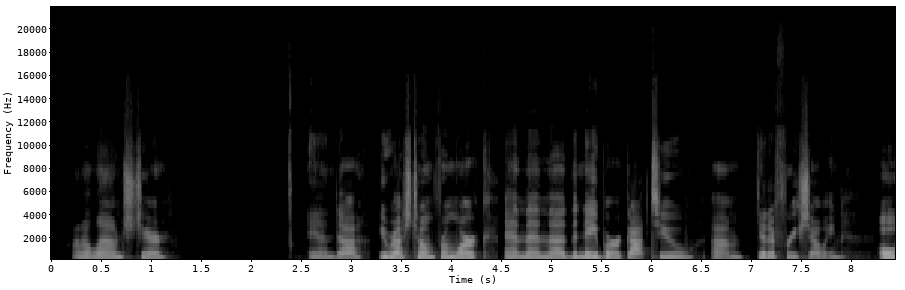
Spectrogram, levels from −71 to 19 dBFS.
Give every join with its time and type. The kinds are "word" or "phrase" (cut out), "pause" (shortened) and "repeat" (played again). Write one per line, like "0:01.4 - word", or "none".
0:03.2 - pause
0:04.5 - pause
0:07.0 - pause

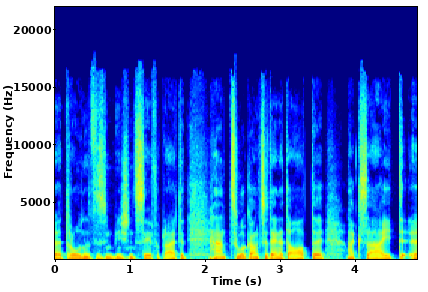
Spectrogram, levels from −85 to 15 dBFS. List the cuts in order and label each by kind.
0:02.1 - word
0:03.9 - phrase

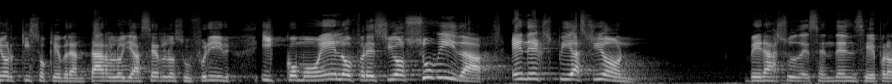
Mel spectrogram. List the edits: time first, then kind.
none

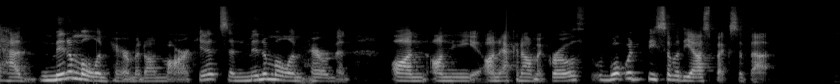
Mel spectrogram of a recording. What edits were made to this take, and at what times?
none

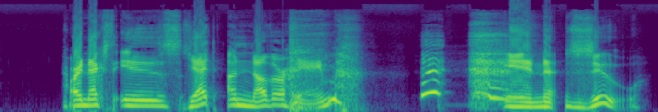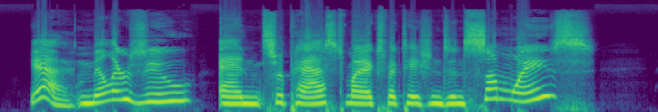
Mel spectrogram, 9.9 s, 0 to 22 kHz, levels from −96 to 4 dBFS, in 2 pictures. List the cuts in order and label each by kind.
0:01.4 - word
0:02.2 - word
0:04.2 - word
0:05.5 - word
0:06.5 - word
0:06.9 - word

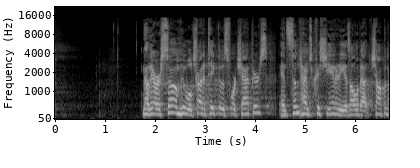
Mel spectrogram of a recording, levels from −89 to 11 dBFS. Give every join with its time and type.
0:04.4 - pause

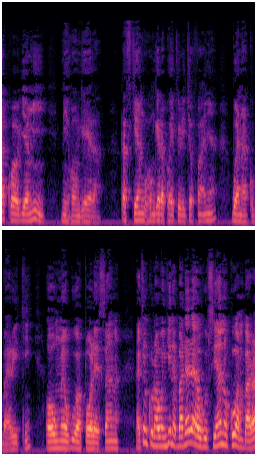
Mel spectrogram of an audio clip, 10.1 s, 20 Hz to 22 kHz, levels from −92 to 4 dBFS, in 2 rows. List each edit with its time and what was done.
none

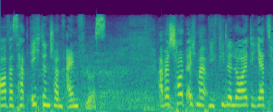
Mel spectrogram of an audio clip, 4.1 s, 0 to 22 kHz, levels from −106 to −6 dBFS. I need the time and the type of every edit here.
0:00.9 - phrase
0:03.1 - word

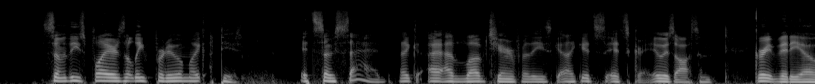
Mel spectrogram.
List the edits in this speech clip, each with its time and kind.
0:02.1 - word
0:03.9 - pause

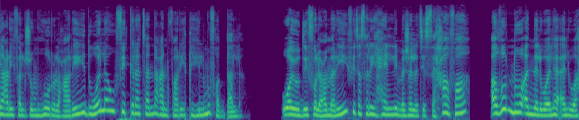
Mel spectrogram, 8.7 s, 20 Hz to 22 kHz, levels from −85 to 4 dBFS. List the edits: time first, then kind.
none

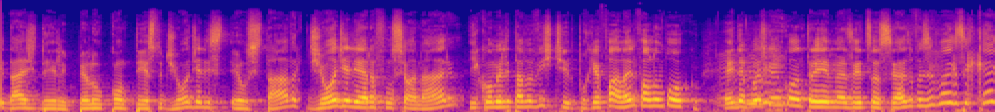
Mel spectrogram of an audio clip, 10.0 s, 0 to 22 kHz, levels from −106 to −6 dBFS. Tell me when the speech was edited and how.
0:03.0 - phrase
0:04.6 - pause
0:06.6 - word

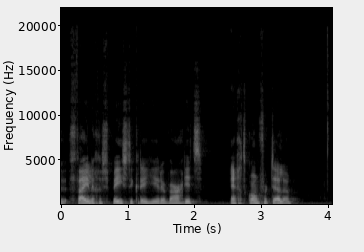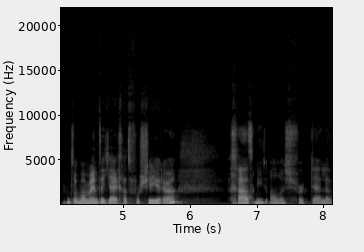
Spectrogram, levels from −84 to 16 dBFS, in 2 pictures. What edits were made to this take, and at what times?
0:01.8 - word
0:06.9 - phrase

